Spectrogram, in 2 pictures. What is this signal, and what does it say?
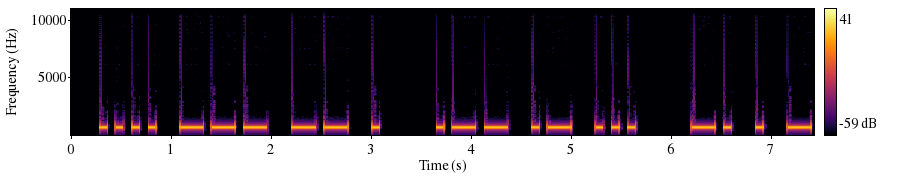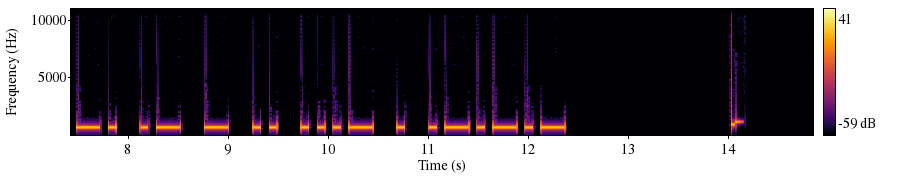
Morse code, heard as a keyed tone, about 16 wpm, 700 Hz. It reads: HOME WAS NEGATIVE.
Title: Sentences from Top 1000 Words - Review Part 6 - 15wpm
